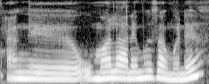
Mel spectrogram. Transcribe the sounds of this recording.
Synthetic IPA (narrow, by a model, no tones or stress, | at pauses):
aŋṵmalanajmɯzaŋmɯnɯ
